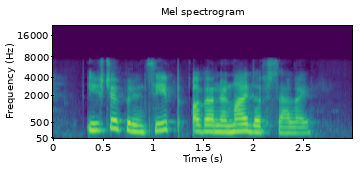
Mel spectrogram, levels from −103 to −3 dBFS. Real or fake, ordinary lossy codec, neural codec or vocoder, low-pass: fake; none; codec, 16 kHz, 2 kbps, FreqCodec, larger model; 7.2 kHz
